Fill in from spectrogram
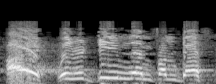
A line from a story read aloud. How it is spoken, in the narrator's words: God cried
